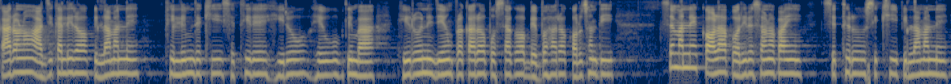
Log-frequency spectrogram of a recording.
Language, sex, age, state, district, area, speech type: Odia, female, 60+, Odisha, Nayagarh, rural, spontaneous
